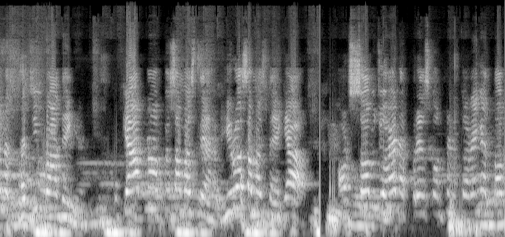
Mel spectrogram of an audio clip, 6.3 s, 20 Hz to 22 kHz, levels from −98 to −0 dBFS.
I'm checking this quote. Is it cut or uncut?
cut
